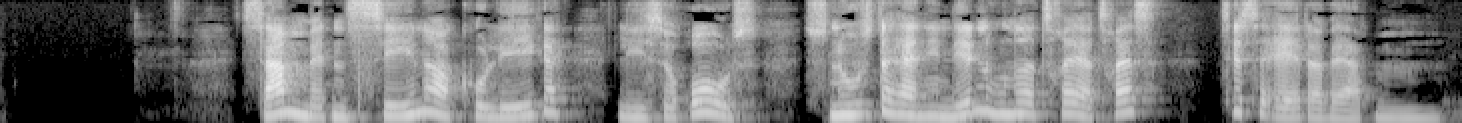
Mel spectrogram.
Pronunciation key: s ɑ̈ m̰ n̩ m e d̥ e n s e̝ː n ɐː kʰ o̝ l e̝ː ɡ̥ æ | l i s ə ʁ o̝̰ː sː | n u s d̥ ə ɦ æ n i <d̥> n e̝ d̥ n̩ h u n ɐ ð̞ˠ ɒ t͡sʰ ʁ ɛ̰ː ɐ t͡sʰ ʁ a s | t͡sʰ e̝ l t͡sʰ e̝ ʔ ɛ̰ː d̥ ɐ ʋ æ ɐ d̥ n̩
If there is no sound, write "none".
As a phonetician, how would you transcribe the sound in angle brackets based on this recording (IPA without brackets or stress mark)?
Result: none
